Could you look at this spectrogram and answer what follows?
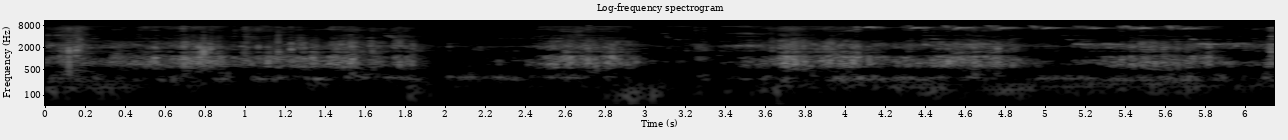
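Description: Plastic toy dump truck pulled on a string over loose gravel, its wheels and body crunching and rattling on the stones in uneven swells, with short lulls about two and three seconds in.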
